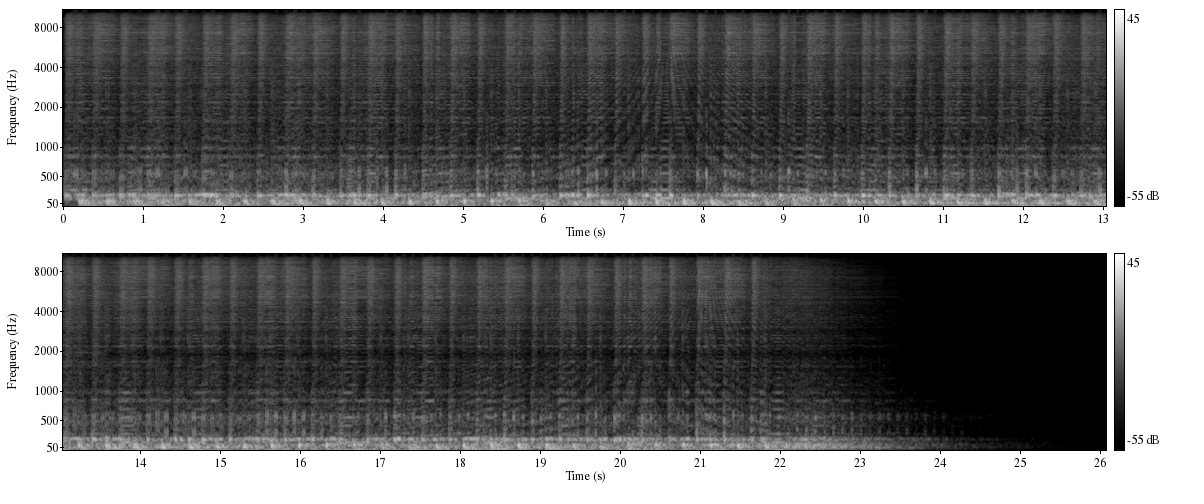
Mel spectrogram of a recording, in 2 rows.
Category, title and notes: Instrument samples > Percussion
Simple Bass Drum and Snare Pattern with Weirdness Added 001
Bass-and-Snare, Bass-Drum, Experimental, Experimental-Production, Experiments-on-Drum-Beats, Experiments-on-Drum-Patterns, Four-Over-Four-Pattern, Fun, FX-Drum, FX-Drum-Pattern, FX-Drums, FX-Laden, FX-Laden-Simple-Drum-Pattern, Glitchy, Interesting-Results, Noisy, Silly, Simple-Drum-Pattern, Snare-Drum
